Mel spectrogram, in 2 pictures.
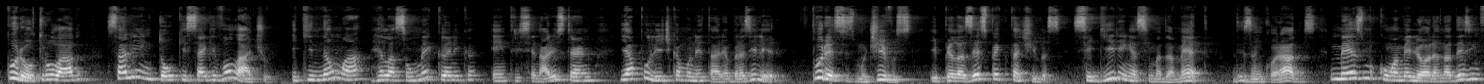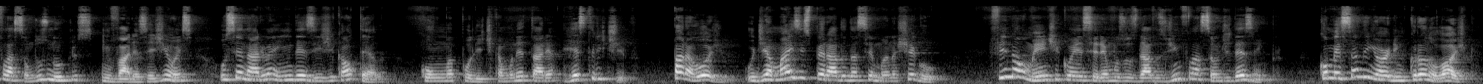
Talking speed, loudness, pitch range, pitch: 150 wpm, -17 LUFS, 165-230 Hz, 205 Hz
